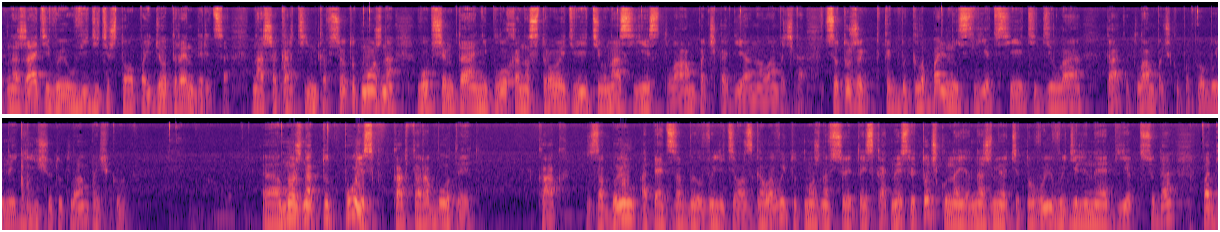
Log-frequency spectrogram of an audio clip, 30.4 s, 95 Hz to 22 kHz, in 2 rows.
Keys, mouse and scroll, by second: 0.1 shift+z, 4.5-6.5 right drag, 7.7-12.0 middle drag, 12.0 KP_Divide, 12.6 middle click, 14.9-16.7 drag, 18.7 right click, 19.3-20.4 drag, 20.4-22.6 right drag, 22.6-27.6 middle drag.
